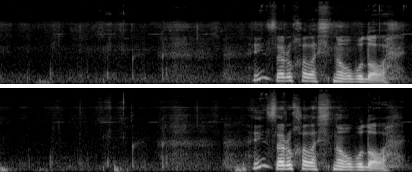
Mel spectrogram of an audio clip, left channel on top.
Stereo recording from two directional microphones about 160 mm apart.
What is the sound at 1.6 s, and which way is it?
Walk, 30° right (ahead or behind).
